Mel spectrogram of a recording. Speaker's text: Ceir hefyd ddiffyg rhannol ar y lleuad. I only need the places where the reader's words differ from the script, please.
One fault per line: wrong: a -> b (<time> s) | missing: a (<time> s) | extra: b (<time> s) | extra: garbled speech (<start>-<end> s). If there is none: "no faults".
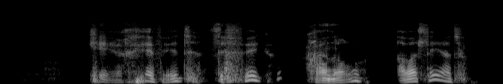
no faults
